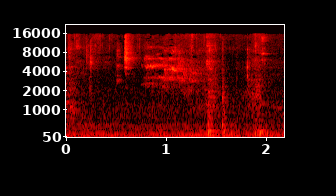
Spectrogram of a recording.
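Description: Faint crackles and light ticks of a long knife slicing through the crisp, seasoned crust of a grilled tri-tip (maminha) on a wooden board, a few short sounds about half a second in and again near the end.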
